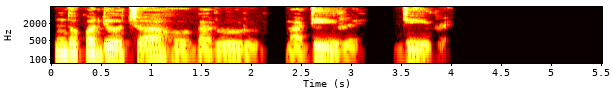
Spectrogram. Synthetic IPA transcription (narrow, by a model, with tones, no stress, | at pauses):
n̩˦dʊ˦kʷɔ˦dɪ˨o˨tu˨a˦ɦʊ˨ba˨ɾu˨˦ɾu˨ | ma˨di˦˨ɾe˨ | di˦˨ɾe˨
